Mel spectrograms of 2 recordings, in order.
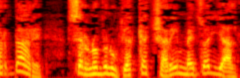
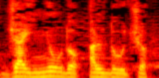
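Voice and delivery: ordinary delivery, nothing marked

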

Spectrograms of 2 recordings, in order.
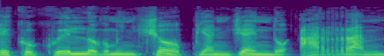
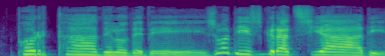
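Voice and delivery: high, raised reproachful cry; pitying shrieks; 7 semitones higher, 5 dB louder than usual. A narrator's reading. Kinder women scolding the policemen, high loud crying out. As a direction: cry out on the boy's behalf. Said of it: "strillavano altre più pietose".

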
